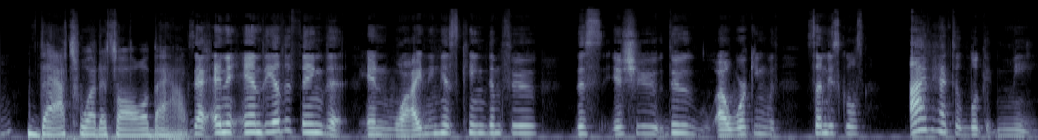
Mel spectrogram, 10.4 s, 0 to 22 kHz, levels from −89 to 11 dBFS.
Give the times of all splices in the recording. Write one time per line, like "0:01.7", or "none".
0:03.6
